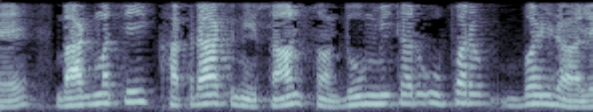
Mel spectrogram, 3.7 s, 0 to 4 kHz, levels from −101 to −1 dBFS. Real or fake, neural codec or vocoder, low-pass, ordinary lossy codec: real; none; 3.6 kHz; AAC, 24 kbps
